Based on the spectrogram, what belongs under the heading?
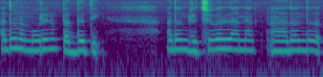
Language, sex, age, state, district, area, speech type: Kannada, female, 18-30, Karnataka, Shimoga, rural, spontaneous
